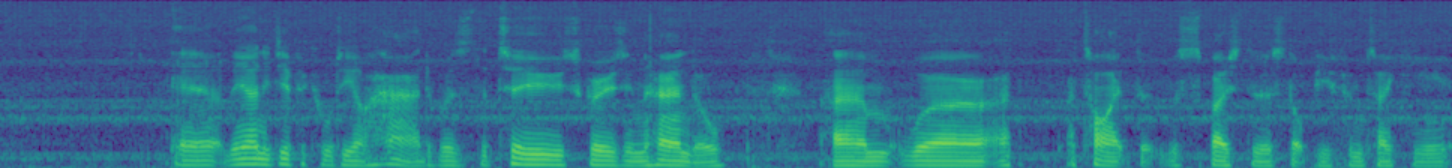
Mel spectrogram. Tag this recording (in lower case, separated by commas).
speech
